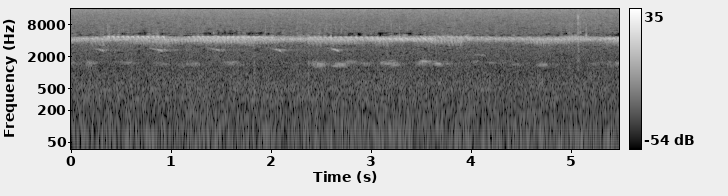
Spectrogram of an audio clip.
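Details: Crickets trilling at night in a swamp, a steady high, rapidly pulsed whine, with soft, short, lower chirps recurring several times a second underneath.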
